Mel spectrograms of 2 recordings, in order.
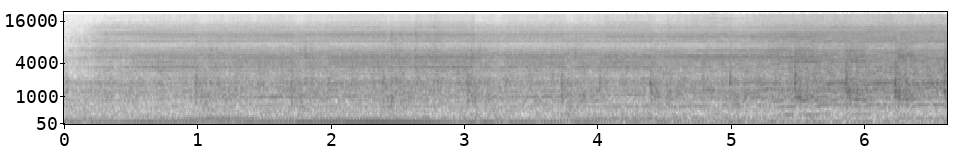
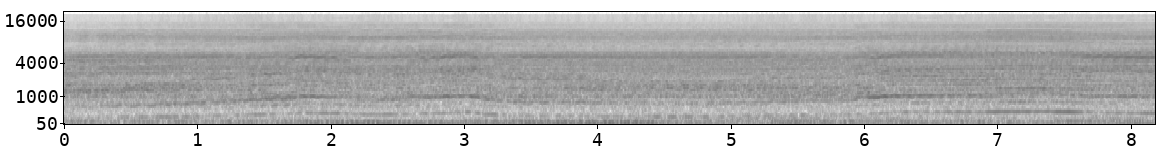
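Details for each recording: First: Hornby model railway turntable gear drive after old, sticky red lubricant was cleaned off and the gears oiled: a light, even whirr with fine, steady gear-tooth ticking and no binding. It runs much smoother, with no gear teeth missing. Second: Hornby model railway turntable after repair; thin, wavering motor whine, then two sharp bangs as contacts pass under the track, drive knocking and binding from jamming contacts.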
